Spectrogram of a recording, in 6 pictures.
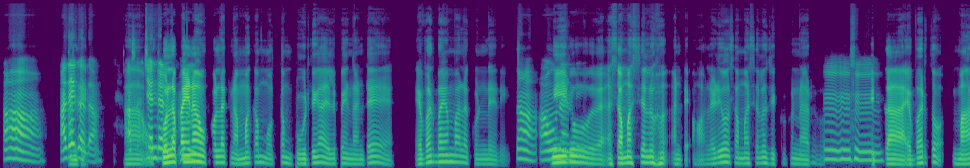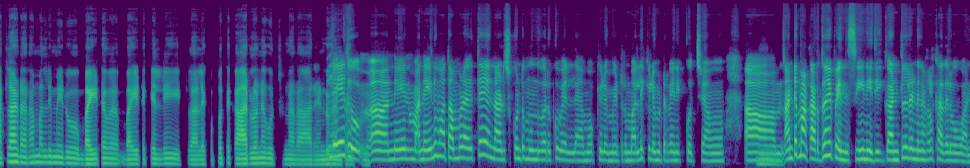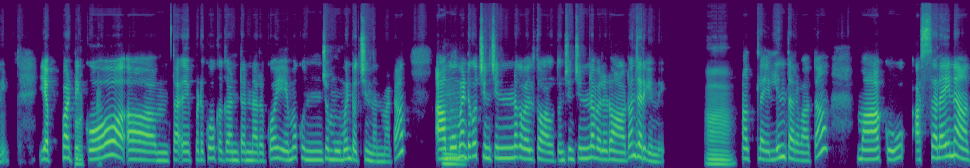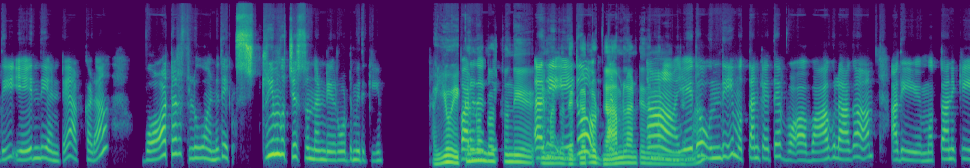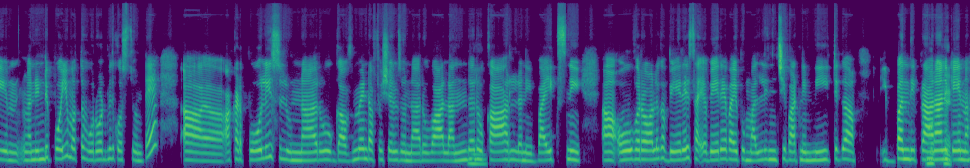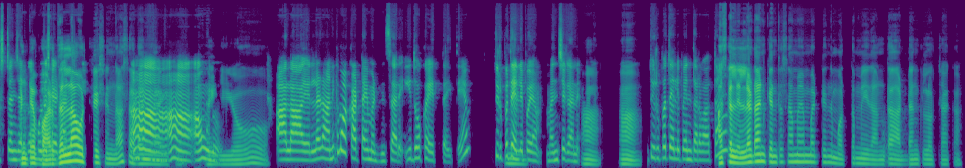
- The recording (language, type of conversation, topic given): Telugu, podcast, ప్రయాణంలో వాన లేదా తుపాను కారణంగా మీరు ఎప్పుడైనా చిక్కుకుపోయారా? అది ఎలా జరిగింది?
- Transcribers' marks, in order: in English: "జనరల్‌గా"; giggle; in English: "ఆల్రెడీ"; other background noise; in English: "కిలోమీటర్"; in English: "కిలోమీటర్"; in English: "మూమెంట్"; in English: "వాటర్ ఫ్లో"; stressed: "ఎక్స్‌ట్రీమ్‌గొచ్చేస్తుందండి"; other noise; in English: "గవర్నమెంట్"; in English: "బైక్స్‌ని"; in English: "ఓవరాల్‌గా"; in English: "నీట్‌గా"; in English: "సడన్‌గా"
